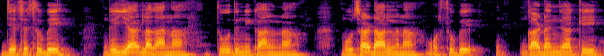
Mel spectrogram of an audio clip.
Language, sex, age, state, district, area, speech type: Hindi, male, 18-30, Madhya Pradesh, Bhopal, urban, spontaneous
